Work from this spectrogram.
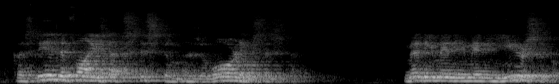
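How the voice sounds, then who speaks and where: A man speaks at a moderate pace in an Irish accent, his pitch high. Audible room echo surrounds his voice. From Ireland. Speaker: storyteller and poet. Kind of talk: talk about own stories to gallery visitors. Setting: gallery exhibition.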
